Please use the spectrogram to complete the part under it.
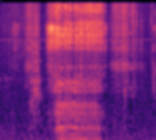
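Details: Shiba Inu dog with bile reflux giving a single harsh, growly honking snort that lasts about half a second, low and buzzy with stacked tones, between quieter breaths.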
